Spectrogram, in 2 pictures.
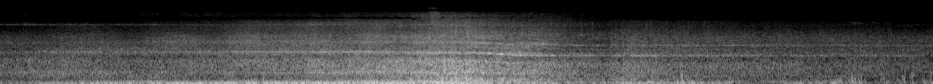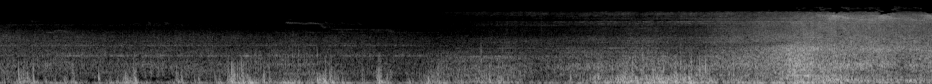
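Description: A Class 50 locomotive-hauled train passes at South Wingfield in fading light, a loud engine roar swelling up close then receding into rumbling wheel clatter before another rise at the end.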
